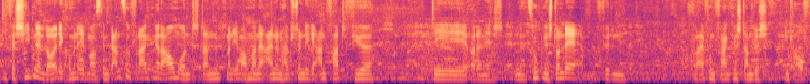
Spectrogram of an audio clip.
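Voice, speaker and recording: A man with a Franconian accent talks through his answers at an ordinary pitch, pausing often on filler sounds. The talk is casual and unscripted. A busy crowd murmurs clearly behind him. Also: steady tone. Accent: Franconian German. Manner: hesitant, many filler sounds. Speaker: guest. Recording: loud crowd chatter behind.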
